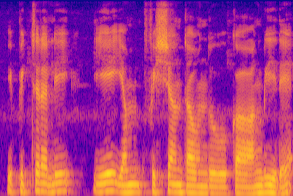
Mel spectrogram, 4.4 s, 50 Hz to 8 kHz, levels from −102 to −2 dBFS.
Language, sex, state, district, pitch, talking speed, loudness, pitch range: Kannada, male, Karnataka, Bangalore, 115 Hz, 120 wpm, -17 LUFS, 105-125 Hz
